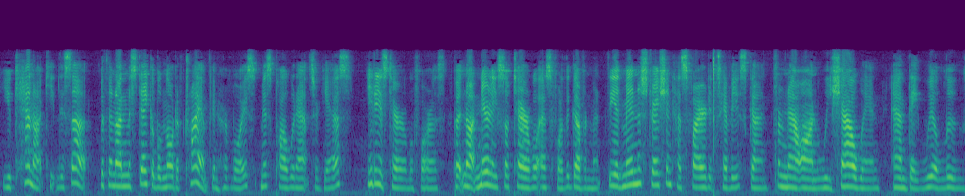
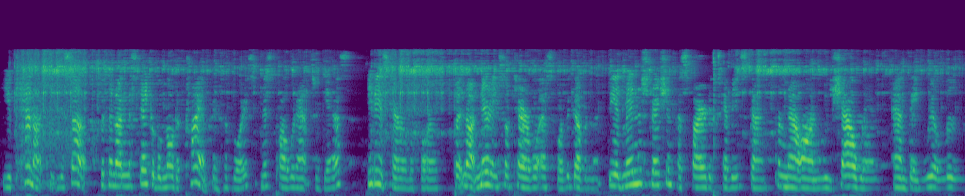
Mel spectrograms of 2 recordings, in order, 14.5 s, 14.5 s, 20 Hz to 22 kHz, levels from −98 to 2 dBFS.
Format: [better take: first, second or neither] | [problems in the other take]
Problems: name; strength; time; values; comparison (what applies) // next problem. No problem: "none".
first | noise reduction (classical method WPE with log-MMSE)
